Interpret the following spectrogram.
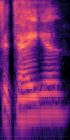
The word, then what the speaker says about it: Titania: __ ] that up technically it's pronounced titania but that's not a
